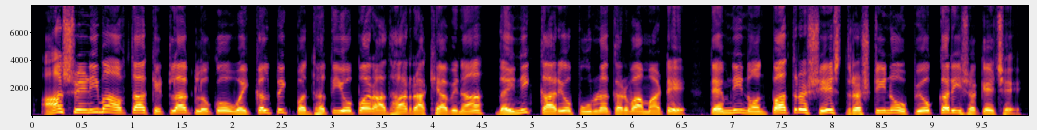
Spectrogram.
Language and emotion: Gujarati, neutral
